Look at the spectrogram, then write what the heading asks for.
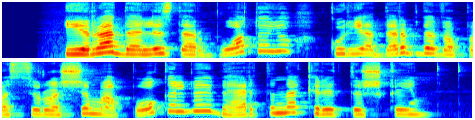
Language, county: Lithuanian, Šiauliai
